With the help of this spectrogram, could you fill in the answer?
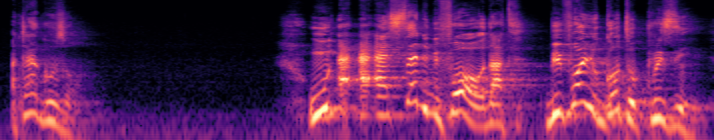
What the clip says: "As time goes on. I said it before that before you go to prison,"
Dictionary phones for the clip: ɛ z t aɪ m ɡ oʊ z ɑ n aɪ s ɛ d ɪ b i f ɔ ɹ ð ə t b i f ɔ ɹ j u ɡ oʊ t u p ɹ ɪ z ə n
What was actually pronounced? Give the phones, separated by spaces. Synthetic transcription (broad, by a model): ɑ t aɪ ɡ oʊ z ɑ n aɪ s ɛ d b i f ɔ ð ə t b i f ɔ j u ɡ oʊ t u p ɹ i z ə n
